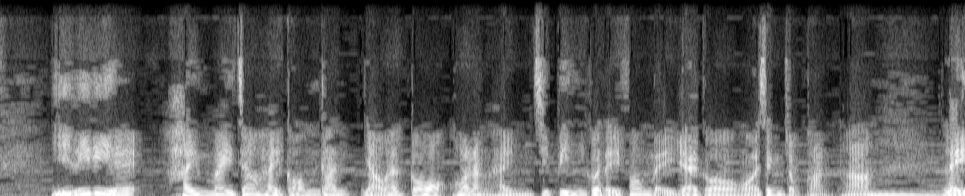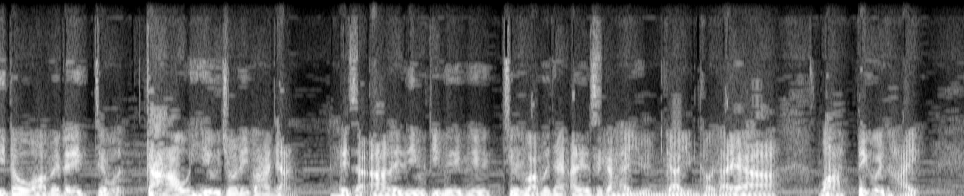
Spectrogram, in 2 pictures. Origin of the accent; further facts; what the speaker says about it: China; 其实我哋中国人以前都系武权噶，系武系社会嚟嘅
